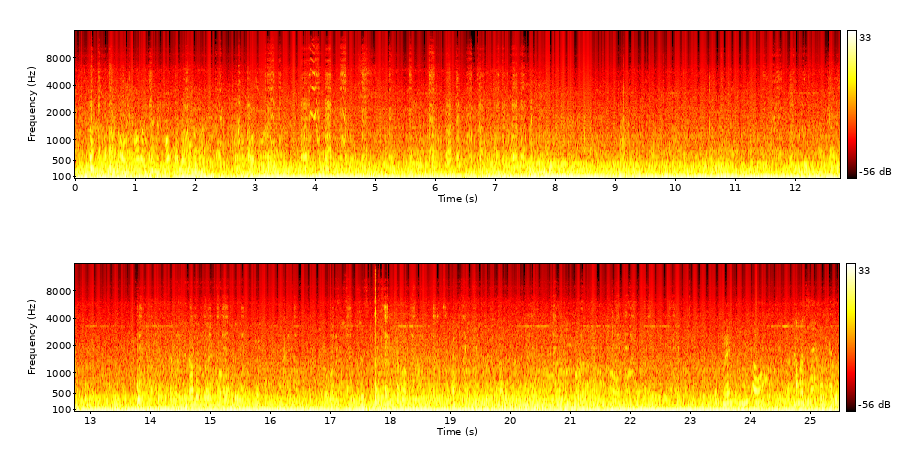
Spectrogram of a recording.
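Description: Tyres rumble over cobblestones.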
